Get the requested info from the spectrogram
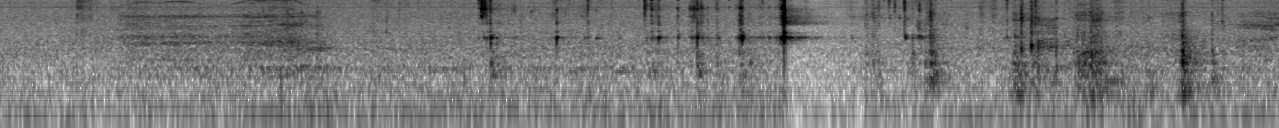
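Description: Faint handling sounds of a recessed ceiling spotlight fitting and its lamp-socket connector turned in the fingers: scattered small clicks, the sharpest about four seconds in.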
